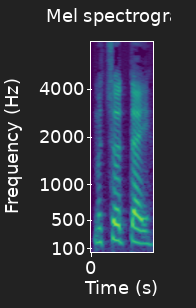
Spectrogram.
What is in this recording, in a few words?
"mocot", Archi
